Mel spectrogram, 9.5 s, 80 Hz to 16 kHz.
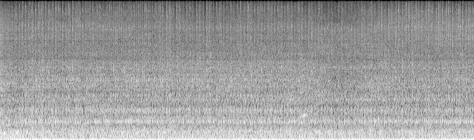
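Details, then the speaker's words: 406 small-block Chevy V8 in an S10 during break-in, timing at 34 instead of 38 degrees, mixture richened; heavy even idle rumble with no misses or tapping, running cleanly though not yet fully hot. "it's it's doing better now that I fattened it up a little bit"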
